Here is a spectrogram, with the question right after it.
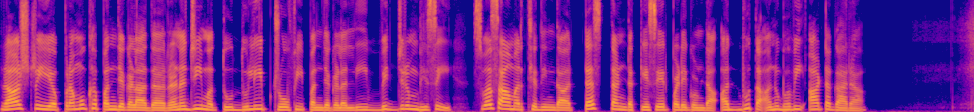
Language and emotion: Kannada, neutral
